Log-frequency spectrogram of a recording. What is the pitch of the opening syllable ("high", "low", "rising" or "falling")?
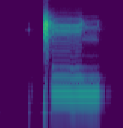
low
